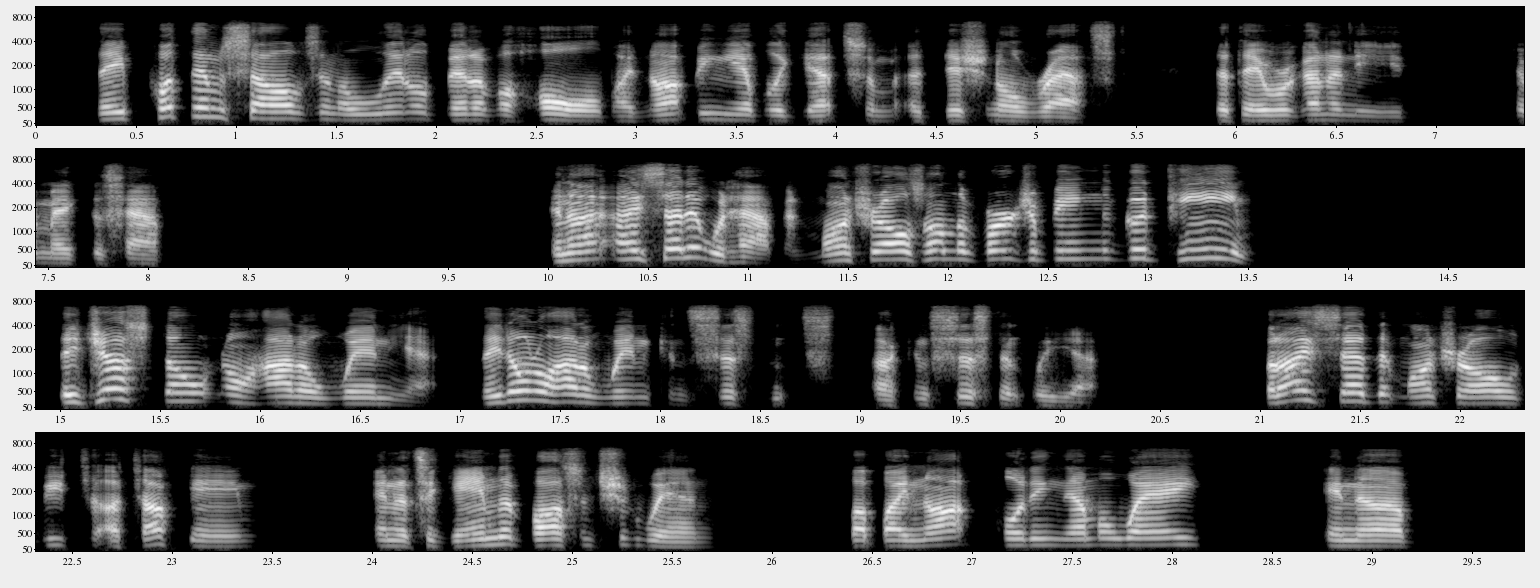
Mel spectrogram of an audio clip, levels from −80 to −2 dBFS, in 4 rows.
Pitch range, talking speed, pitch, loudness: 150-220 Hz, 180 wpm, 175 Hz, -15 LUFS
